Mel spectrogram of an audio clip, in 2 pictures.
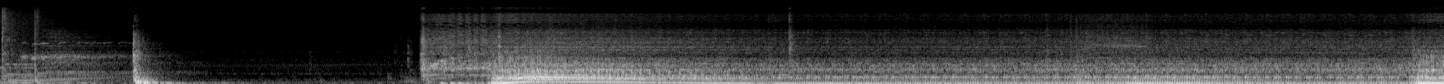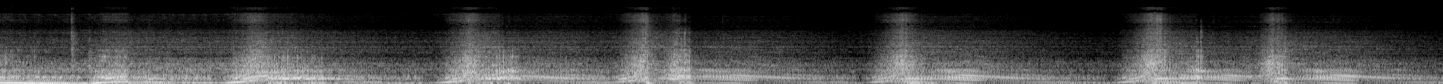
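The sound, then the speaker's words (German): A car engine barks to life and idles with a deep, rumbling tone, then a series of sharp, aggressive V8 revs rise and fall in quick bursts, loud. “V8 und ziemlich aggressiv und wir waren beide ein bisschen erstaunt, ehrlich gesagt.”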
